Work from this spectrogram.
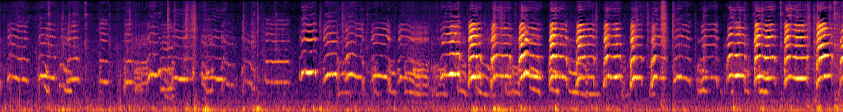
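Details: Lively, friendly puppy wanting attention, whining and yelping nonstop: high, bent, harmonic whines and short yips in uneven bursts, growing louder and denser in the second half.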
